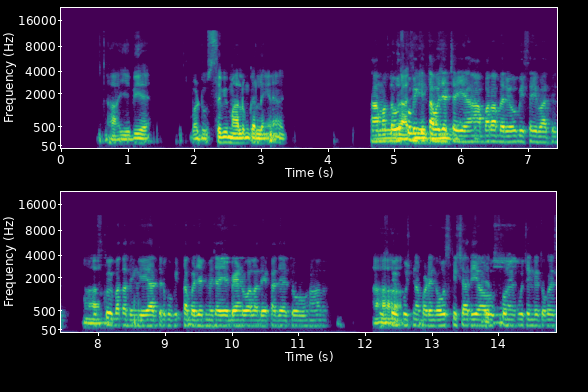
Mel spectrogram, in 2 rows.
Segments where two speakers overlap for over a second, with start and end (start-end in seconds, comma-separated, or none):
4.7-6.3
